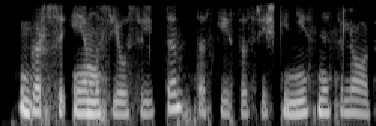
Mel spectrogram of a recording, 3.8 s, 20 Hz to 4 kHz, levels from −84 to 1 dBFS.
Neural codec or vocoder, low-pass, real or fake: none; 3.6 kHz; real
